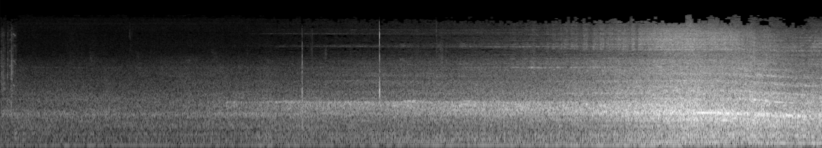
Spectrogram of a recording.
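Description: Locomotive-hauled train approaching and passing close by. The running noise grows steadily louder and is loudest about nine seconds in as the locomotive goes past, with a whine that drops in pitch as it passes.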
